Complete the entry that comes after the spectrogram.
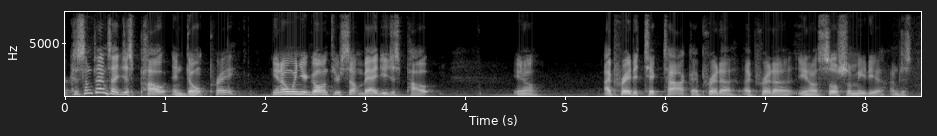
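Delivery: ordinary talk, nothing marked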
